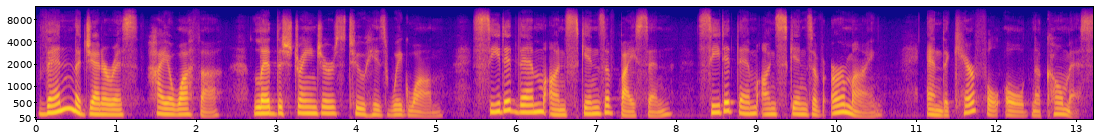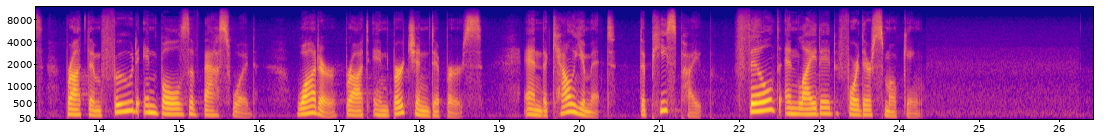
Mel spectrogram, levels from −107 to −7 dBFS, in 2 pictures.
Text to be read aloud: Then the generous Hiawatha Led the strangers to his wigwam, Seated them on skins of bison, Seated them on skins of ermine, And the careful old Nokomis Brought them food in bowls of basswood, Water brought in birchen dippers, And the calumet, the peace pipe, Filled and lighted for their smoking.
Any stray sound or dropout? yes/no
no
